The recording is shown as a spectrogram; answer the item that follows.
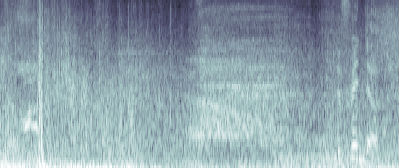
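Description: A Descendo spell slamming down in Hogwarts Legacy, a sharp booming impact near the start followed by a rumbling, crackling tail that settles into a steady roar, loud and close, with a voice speaking briefly.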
